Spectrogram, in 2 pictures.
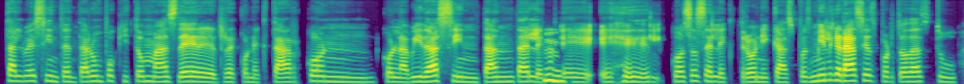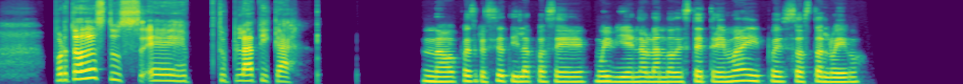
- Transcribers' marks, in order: none
- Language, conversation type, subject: Spanish, podcast, ¿Hasta dónde dejas que el móvil controle tu día?
- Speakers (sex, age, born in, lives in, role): female, 30-34, Mexico, United States, guest; female, 50-54, Mexico, Mexico, host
